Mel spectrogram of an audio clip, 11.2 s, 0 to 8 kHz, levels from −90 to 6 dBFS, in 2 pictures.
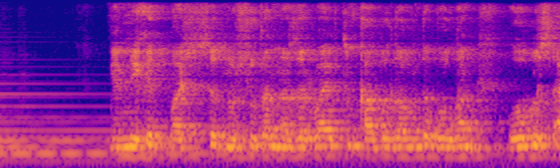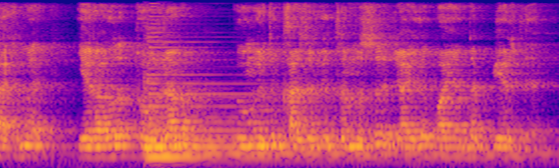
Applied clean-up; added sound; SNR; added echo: none; Acoustic guitar / Strum; 7 dB; reverberation time 1.0 s.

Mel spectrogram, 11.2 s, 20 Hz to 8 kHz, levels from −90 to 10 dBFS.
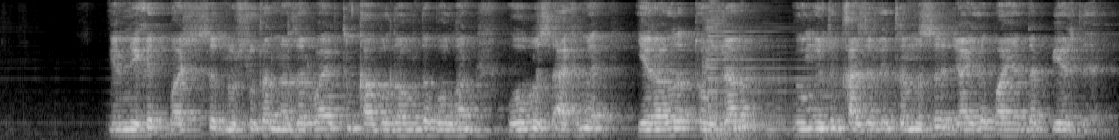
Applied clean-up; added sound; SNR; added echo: neural separator model SepFormer DNS4.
